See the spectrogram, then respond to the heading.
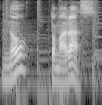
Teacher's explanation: you will pronounce the main verb with the emphasis on the last syllable, as indicated by the accent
